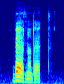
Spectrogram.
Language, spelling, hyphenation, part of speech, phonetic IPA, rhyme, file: Hungarian, Bernadett, Ber‧na‧dett, proper noun, [ˈbɛrnɒdɛtː], -ɛtː, Hu-Bernadett.ogg
- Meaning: a female given name, equivalent to English Bernadette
